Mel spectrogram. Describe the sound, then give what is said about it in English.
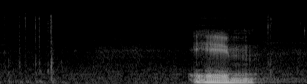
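A few soft, quick clicks on a computer keyboard while writing code tap out in the first half second, followed by a short, louder burst of voice-like sound that lasts about half a second before fading back to quiet. “My keyboard, my fingers.”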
